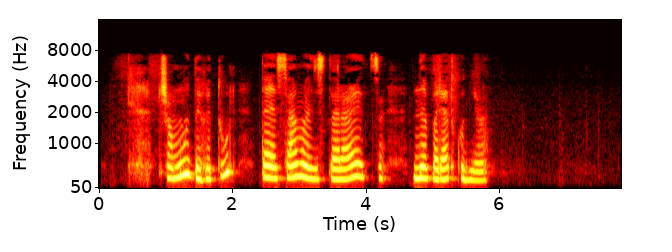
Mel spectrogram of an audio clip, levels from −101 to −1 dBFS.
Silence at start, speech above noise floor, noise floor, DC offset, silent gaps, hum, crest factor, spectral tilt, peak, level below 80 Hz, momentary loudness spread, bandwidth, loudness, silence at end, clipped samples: 0.55 s; 59 dB; -75 dBFS; under 0.1%; none; none; 16 dB; -5 dB/octave; -4 dBFS; -66 dBFS; 15 LU; 7.8 kHz; -18 LUFS; 2 s; under 0.1%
